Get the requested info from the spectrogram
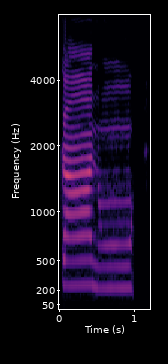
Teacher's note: کاف کے بعد الف مدہ، نون کے بعد واو مدہ، دونوں کو کھینچ کے پڑھیں گے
